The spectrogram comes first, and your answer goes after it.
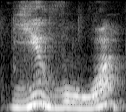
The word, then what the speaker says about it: его: Я его люблю. Я его люблю. Люблю. Я его люблю. Его is pronounced instead of г. We will pronounce в, but you have to write г there, not в.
